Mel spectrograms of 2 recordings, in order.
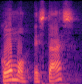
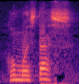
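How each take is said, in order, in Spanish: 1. Suena sorprendido y lleno de admiración. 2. Suena cálido y cariñoso. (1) "como una expresión admirativa, ¿no? De sorpresa, de admiración" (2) "Con una carga afectiva"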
